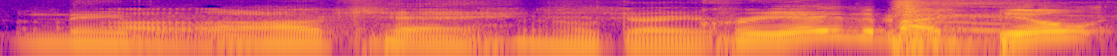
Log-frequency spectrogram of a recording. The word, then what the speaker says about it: Namor: It's Namor.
